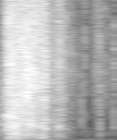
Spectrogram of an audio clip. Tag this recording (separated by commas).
Walk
